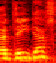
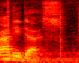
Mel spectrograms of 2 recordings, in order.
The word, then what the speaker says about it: Adidas: Well, I mean, you'd have to say, I would imagine, is it Adidas, do you say, or Adidas? Adidas? – Well, I always call it Adidas, mate. – Adidas, I think, is the American pronunciation.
